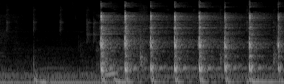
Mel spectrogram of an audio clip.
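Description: A stirring utensil clinking rapidly against the side of a stainless steel pot holding herbal oil, about five or six clinks a second, starting under a second in. Background music plays underneath.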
